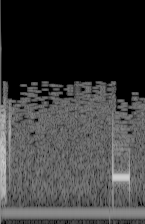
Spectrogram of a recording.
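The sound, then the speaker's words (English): A Motorola radio ID chirp: a brief, clipped electronic beep at a steady mid pitch, sounding once over a constant low hum, with a short burst of tone at the very start. “Well, I'm used to hearing the Motorola ID chirp. Is that what he had on there? Was the ID chirp digital?”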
